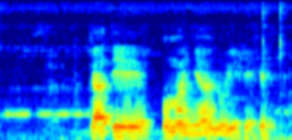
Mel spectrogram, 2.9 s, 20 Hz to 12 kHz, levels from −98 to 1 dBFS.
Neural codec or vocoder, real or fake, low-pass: none; real; 10.8 kHz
